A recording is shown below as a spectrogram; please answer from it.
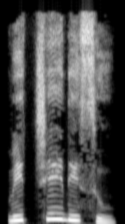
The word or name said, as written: ವಿಚ್ಚೇದಿಸು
